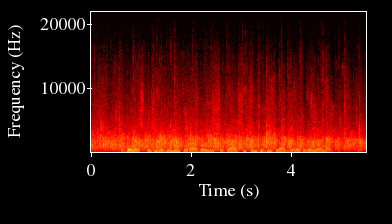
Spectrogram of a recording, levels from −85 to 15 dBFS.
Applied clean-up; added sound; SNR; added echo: none; Applause; -2 dB; none.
